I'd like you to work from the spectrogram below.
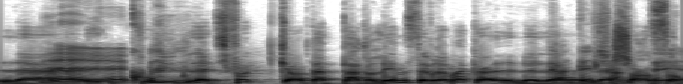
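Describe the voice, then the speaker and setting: Over noticeable background noise, a woman with a Quebec accent talks at a fairly slow pace in a very deep, low pitch, her intonation lively and her loudness very even. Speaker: singer-songwriter. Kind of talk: interview answer.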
